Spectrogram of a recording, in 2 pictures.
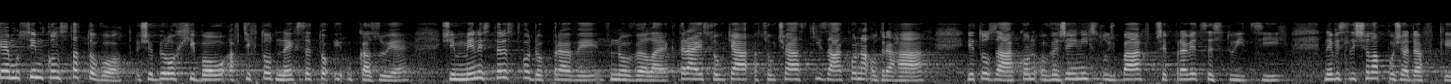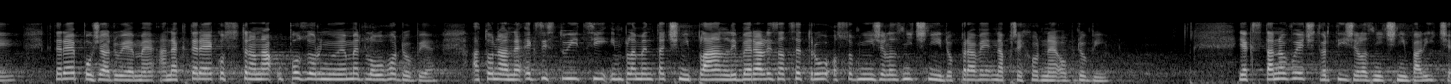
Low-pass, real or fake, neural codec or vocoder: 7.2 kHz; real; none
